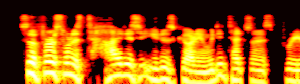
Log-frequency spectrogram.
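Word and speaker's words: Tidus: I know it's pronounced Titus. I'm well aware it's Titus, and I will die on this hill. But I know it was intended as Titus.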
